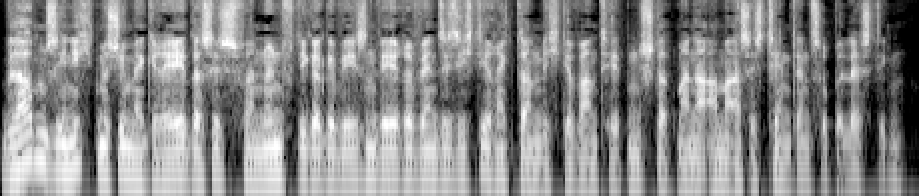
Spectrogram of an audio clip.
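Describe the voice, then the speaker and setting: An aloof professor in a radio crime drama. His very deep, husky voice carries cold condescension, recorded close and dry. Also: quick pace, darkish tone, dry recording. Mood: condescending.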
